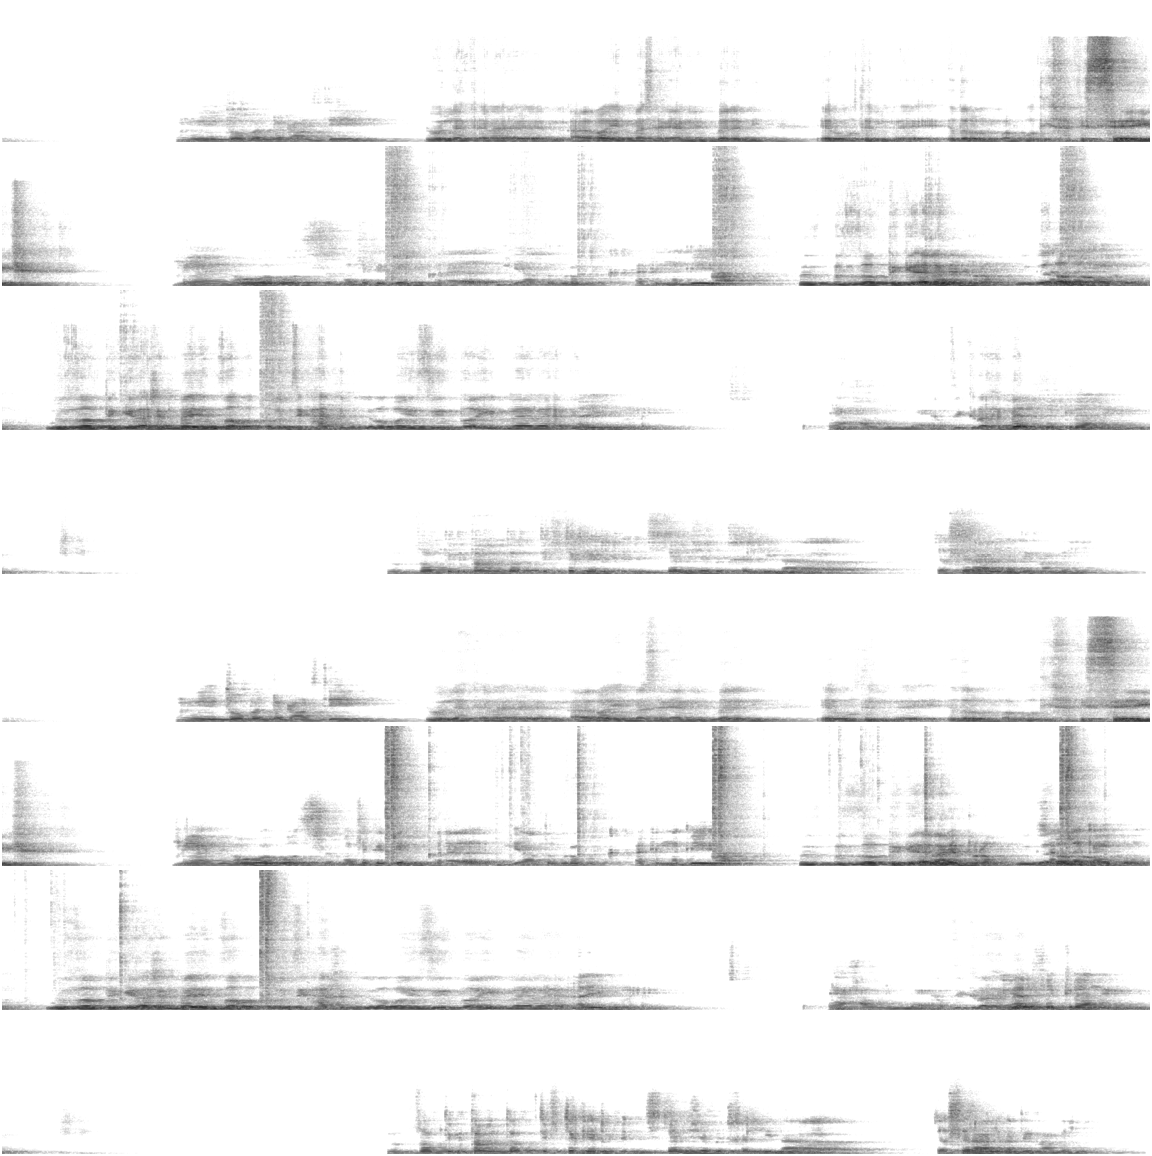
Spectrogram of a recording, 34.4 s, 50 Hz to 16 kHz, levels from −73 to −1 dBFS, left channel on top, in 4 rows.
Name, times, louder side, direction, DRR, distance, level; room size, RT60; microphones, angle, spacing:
voice 1, 1.3-2.7 9.9-13.0 13.4-14.1 15.6-16.1 16.5-17.2 19.6-19.8 21.5-22.2 23.4-24.3 24.7-25.8 28.7-32.3 32.8-33.9, right 2 dB, 85° right, 0 dB, 3.3 m, -27 dB
voice 2, 3.2-5.8 6.1-9.1 12.3-12.4 13.9-14.1 14.6-15.8 16.2-16.8 17.6-21.6 23.4-23.6 24.2-24.9 25.7-25.8, left 1 dB, 45° left, 3 dB, 2.2 m, -22 dB
sound 1, 11.5-11.9 12.3-13.0 13.9-14.3 14.8-15.2 15.5-15.6 16.5-16.9 17.3-18.2 19.2-19.5, right 10 dB, 55° right, 3.1 m, -31 dB
19.5 x 8.6 x 7.3 m, 0.88 s
head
